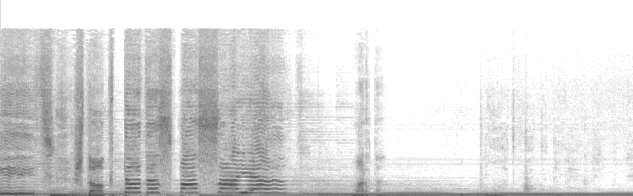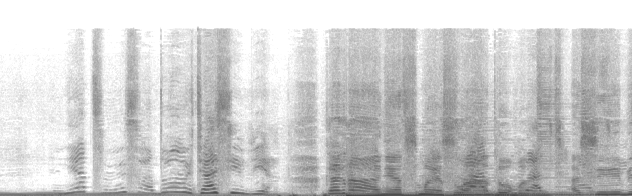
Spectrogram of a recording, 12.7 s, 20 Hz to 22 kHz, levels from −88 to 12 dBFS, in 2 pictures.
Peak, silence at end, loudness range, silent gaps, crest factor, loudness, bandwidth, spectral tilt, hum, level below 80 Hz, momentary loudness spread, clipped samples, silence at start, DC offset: -12 dBFS; 0 s; 12 LU; none; 14 dB; -26 LUFS; 19 kHz; -4.5 dB/octave; none; -42 dBFS; 15 LU; under 0.1%; 0 s; under 0.1%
